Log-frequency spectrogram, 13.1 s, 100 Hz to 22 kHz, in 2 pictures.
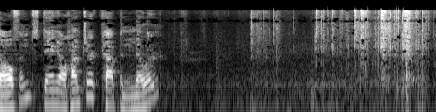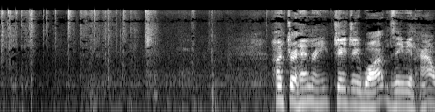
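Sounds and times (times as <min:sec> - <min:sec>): foil wrapper crinkling and tearing: 0:03.8 - 0:09.0.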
